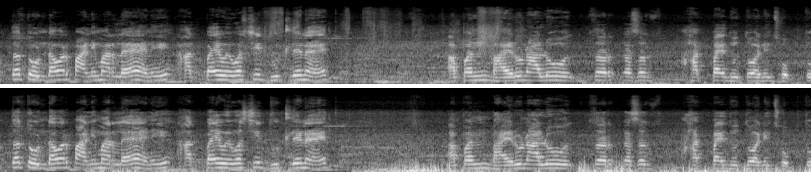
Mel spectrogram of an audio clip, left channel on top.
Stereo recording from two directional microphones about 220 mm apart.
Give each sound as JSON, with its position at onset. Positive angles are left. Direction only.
{"t": 0.1, "sound": "speech", "side_deg": -25}
{"t": 4.4, "sound": "speech", "side_deg": -5}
